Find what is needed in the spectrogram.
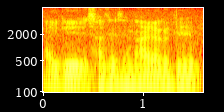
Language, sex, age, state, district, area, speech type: Manipuri, male, 18-30, Manipur, Bishnupur, rural, spontaneous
